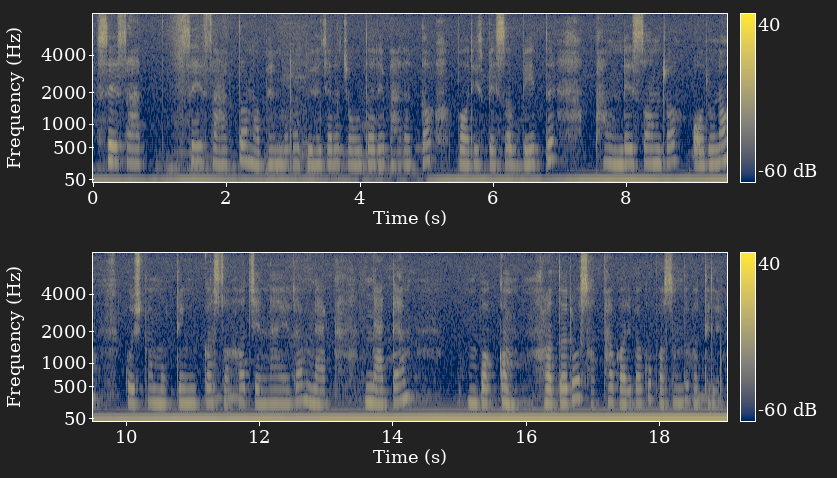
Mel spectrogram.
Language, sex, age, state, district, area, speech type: Odia, female, 18-30, Odisha, Ganjam, urban, read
